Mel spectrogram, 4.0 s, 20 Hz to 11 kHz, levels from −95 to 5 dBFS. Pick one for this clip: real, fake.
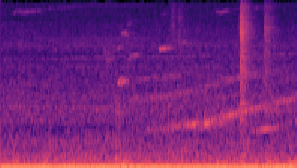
real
